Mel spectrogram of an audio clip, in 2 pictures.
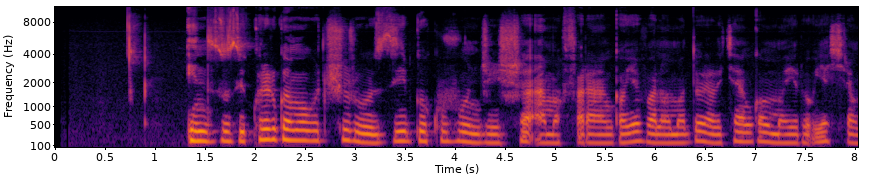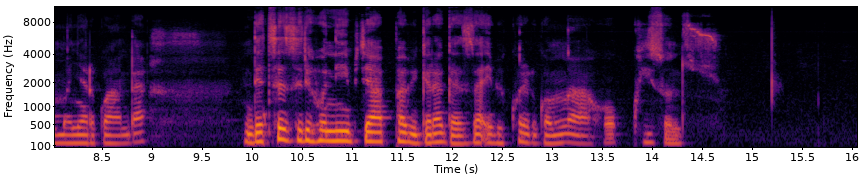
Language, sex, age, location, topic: Kinyarwanda, female, 25-35, Kigali, finance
